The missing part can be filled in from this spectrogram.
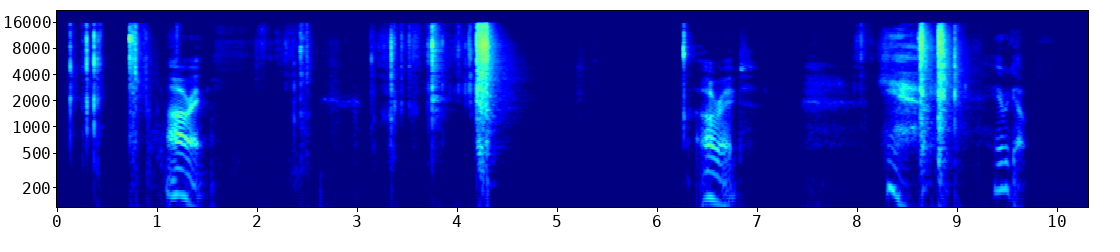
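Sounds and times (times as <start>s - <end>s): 
strong Tyvek tape being torn: 0.0s - 1.1s, 2.2s - 4.8s, 8.6s - 9.2s
speech: 1.1s - 1.6s, 6.4s - 7.0s, 8.3s - 8.7s, 9.4s - 9.8s.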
